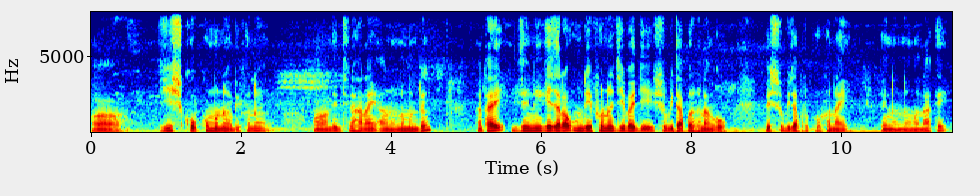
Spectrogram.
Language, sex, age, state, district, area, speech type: Bodo, male, 45-60, Assam, Udalguri, urban, spontaneous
